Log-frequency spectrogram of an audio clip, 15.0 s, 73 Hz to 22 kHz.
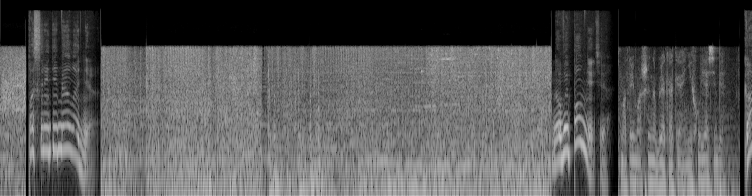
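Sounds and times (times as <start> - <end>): automatic gunfire: 2.0 - 8.4.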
